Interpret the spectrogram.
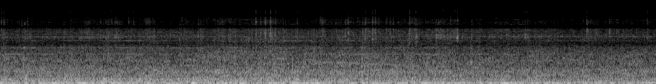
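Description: Blue passenger coaches of the Nilgiri Mountain Railway rolling slowly past on the metre-gauge track: a steady low rumble with a few faint clicks from the wheels and couplings.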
